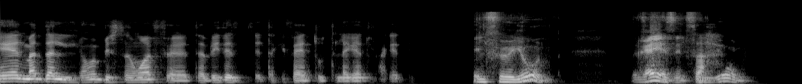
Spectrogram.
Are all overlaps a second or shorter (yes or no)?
yes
